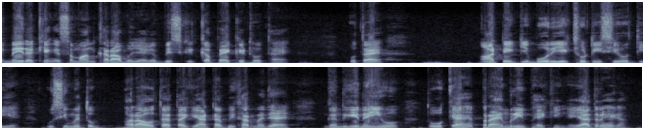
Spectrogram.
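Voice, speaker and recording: A man teaches a lecture class in a very bright, keen voice, explaining each term step by step. He keeps asking his students questions and talks to them fondly. The sound is dry and close, with no room echo. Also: mid-range voice. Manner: affectionate, calls students "beta".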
